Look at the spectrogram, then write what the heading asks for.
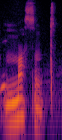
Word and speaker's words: mustn't: Again, we drop the T in this example. Mustn't.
